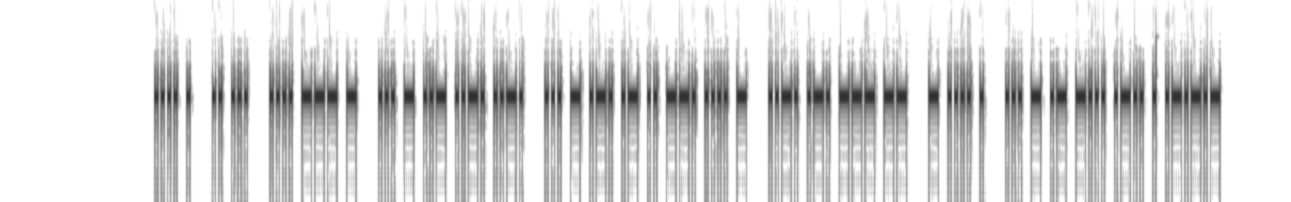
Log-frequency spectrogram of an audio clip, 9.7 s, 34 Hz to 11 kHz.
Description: Morse code, heard as a keyed tone, about 50 wpm, 700 Hz. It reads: HE IS HOT STUFF STRAIGHT FROM THE STABLE.
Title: Sentences from Top 1500 Words 50wpm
